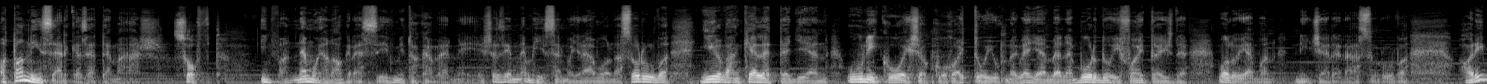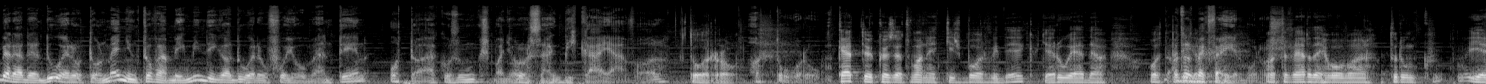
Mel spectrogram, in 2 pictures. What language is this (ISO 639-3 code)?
hun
